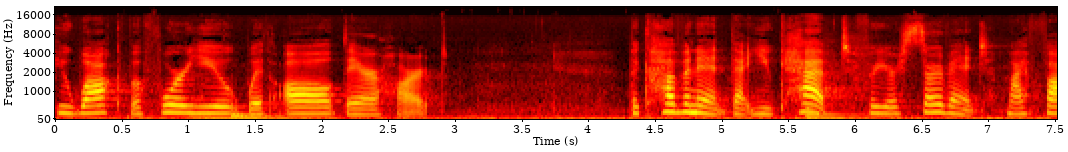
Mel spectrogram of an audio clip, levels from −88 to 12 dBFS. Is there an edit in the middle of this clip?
no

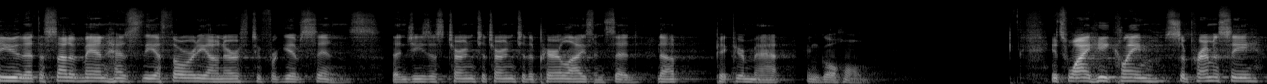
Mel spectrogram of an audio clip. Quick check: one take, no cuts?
no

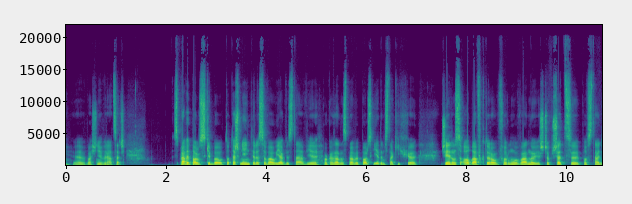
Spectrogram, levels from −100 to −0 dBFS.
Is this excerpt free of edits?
no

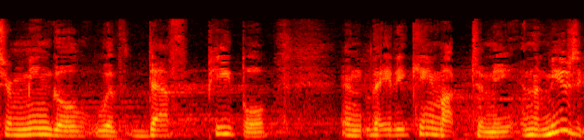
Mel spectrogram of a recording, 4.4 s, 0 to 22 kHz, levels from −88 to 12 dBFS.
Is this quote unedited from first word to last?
no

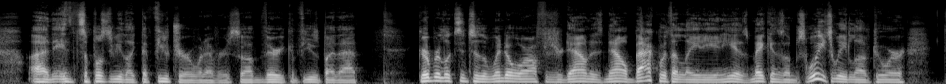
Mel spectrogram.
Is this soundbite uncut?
yes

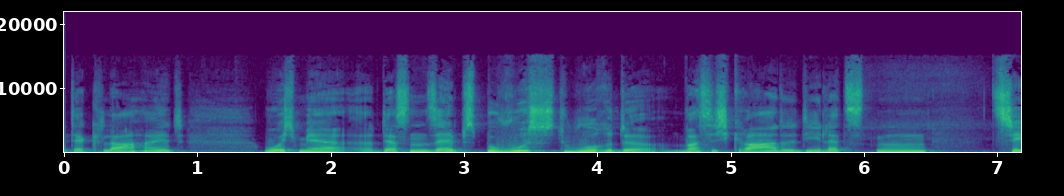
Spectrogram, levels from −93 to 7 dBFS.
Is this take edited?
no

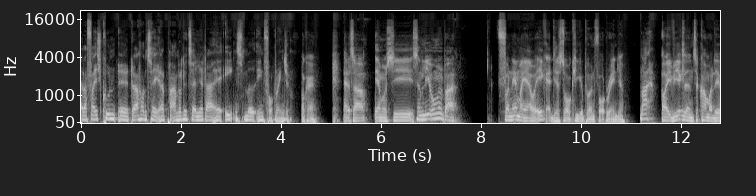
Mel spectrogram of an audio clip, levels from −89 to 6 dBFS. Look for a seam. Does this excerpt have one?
no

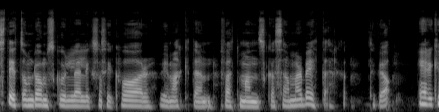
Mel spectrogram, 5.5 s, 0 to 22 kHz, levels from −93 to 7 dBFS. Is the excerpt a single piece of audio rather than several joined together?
no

